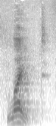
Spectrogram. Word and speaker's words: light: lot of sense but you actually don't pronounce the G or the H it's light so it's teddy bear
